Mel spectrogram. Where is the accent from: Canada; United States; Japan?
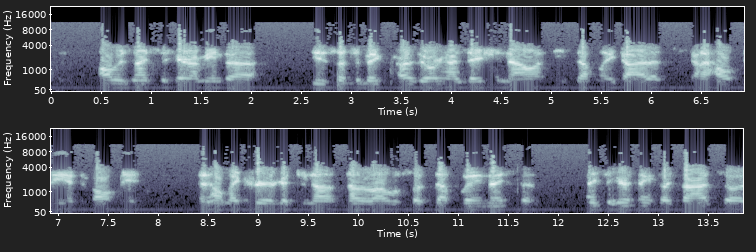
Canada; Summerside, Prince Edward Island; I've had great support for my whole life growing up in Summerside. It's a real tight-knit community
